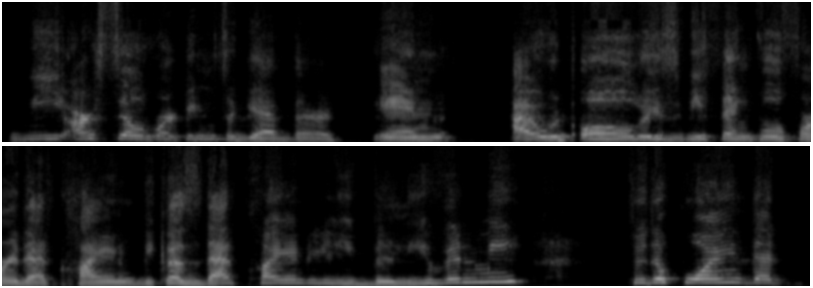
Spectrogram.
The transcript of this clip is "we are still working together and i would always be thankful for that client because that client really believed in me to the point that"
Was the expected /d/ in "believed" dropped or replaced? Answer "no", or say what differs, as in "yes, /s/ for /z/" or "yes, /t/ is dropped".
yes, /d/ is dropped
